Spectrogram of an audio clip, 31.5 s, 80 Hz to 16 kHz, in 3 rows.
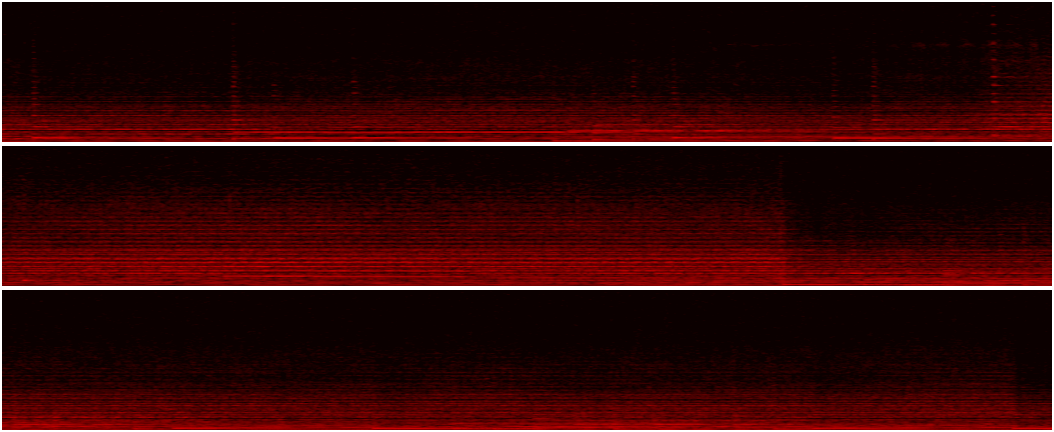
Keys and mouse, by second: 0.0 right click, 0.1 click, 1.4 shift+middle click, 6.1-7.2 drag, 8.5-13.7 drag, 14.1 ctrl+s, 16.9 n, 16.9 F6, 17.3 KP_1, 18.0 shift+middle click, 18.6-21.2 middle drag, 22.6 click, 24.9 click, 27.3-28.4 drag, 29.5 ctrl+z, 30.1 click.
